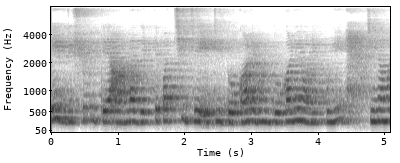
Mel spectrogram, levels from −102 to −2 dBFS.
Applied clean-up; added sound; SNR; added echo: none; none; none; reverberation time 1.1 s.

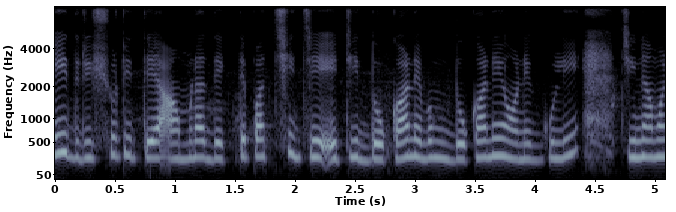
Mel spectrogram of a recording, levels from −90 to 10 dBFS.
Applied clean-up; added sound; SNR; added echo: none; none; none; none.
